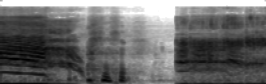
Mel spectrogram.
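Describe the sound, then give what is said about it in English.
A voice imitates a screaming eagle call: a harsh, high shriek sliding downward, a few choppy bursts, a brief pause, then a long raspy, hissing screech. “Yeah, that's an eagle.”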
